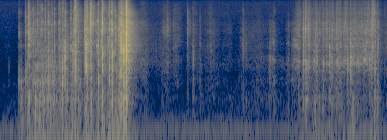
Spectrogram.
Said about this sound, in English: Okay, so the first thing I'm going to do is shuffle these cards up. And I have no rhyme or reason with this. I just shuffle them just like you would shuffle any old card deck.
